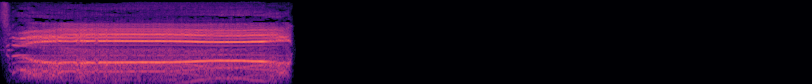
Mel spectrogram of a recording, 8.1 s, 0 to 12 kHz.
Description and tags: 3. of 4 Monster Screams (Dry and with Reverb)
Monster Scream 3 DRY
Growl, Fantasy, Roar, Effect, Movie, Huge, Scary, Mystery, Sci-Fi, Creature, pitch, Atmosphere, Monster, Horror, Scream, Spooky, Eerie, Film, dry, Strange, Sounddesign, Sound-Design, Sound, Reverb, Game, High, Creepy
